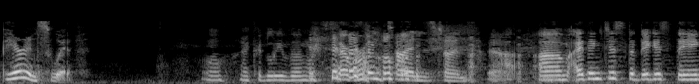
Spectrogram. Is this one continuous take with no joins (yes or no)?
yes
